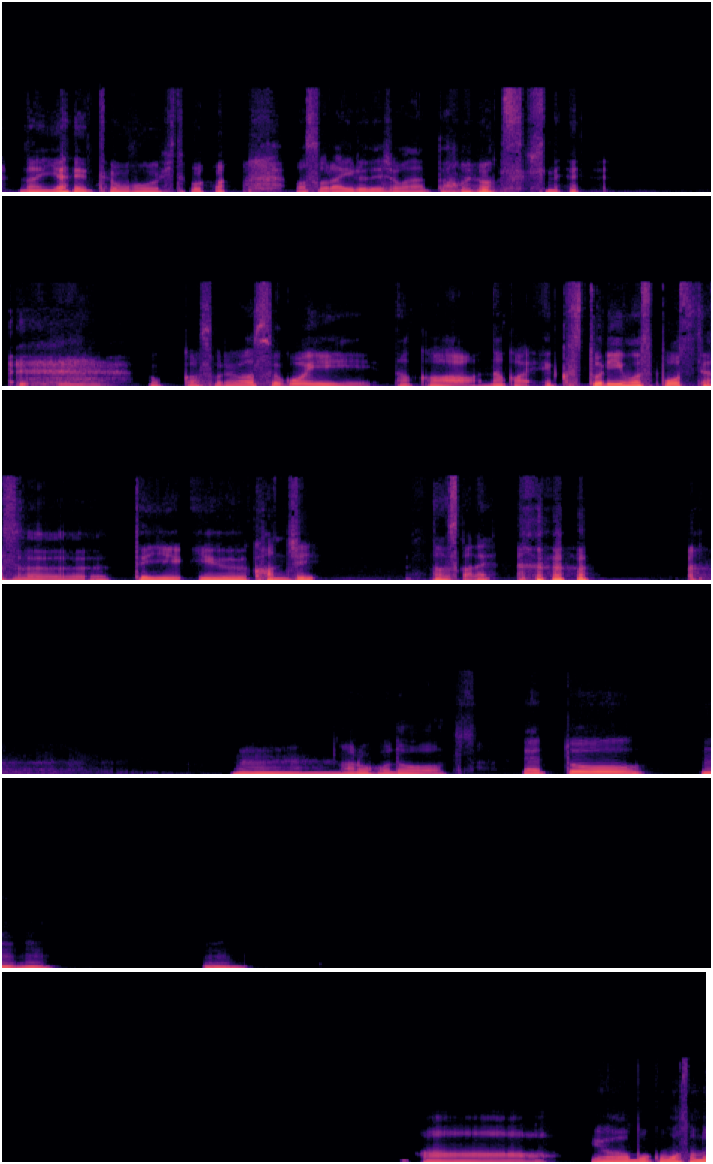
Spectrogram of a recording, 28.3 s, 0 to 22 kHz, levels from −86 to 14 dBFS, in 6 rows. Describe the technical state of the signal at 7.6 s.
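At 7.6 s the signal is intact, with no audible fault at that moment.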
